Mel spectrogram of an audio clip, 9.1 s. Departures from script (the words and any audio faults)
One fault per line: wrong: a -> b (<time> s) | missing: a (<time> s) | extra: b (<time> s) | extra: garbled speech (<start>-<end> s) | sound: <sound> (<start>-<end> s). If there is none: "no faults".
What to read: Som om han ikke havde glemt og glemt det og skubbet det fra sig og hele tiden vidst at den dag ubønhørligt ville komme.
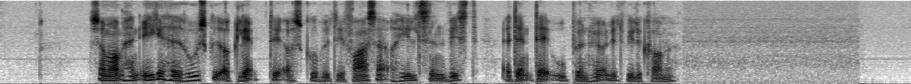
wrong: glemt -> husket (1.8 s)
